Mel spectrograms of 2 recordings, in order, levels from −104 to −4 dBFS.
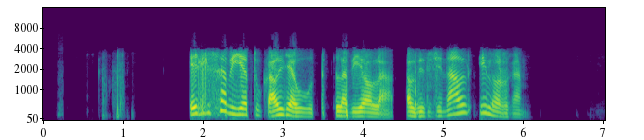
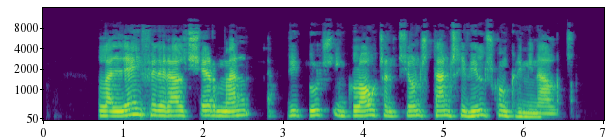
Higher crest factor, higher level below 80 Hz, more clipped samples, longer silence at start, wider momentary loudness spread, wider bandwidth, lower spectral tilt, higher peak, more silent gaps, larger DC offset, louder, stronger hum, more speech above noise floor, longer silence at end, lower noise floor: about the same, 18 dB vs 18 dB; about the same, -60 dBFS vs -60 dBFS; neither; first, 0.9 s vs 0.7 s; about the same, 9 LU vs 10 LU; second, 4.1 kHz vs 9.6 kHz; first, -10 dB/octave vs -5 dB/octave; about the same, 0 dBFS vs -2 dBFS; first, 1.18-1.82 s, 4.41-4.53 s vs none; neither; about the same, -17 LUFS vs -19 LUFS; neither; second, 25 dB vs 68 dB; first, 1.05 s vs 0.4 s; second, -42 dBFS vs -87 dBFS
